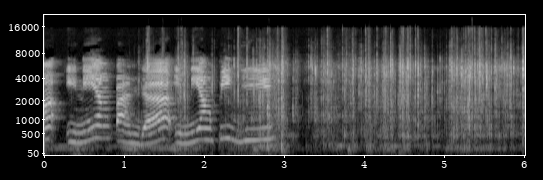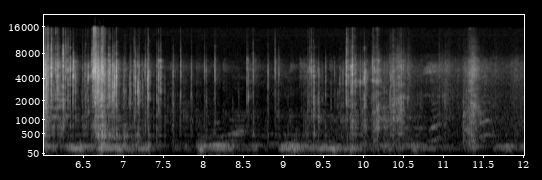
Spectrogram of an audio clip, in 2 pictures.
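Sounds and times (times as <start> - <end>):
plastic crinkling: 1.1 - 11.6.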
